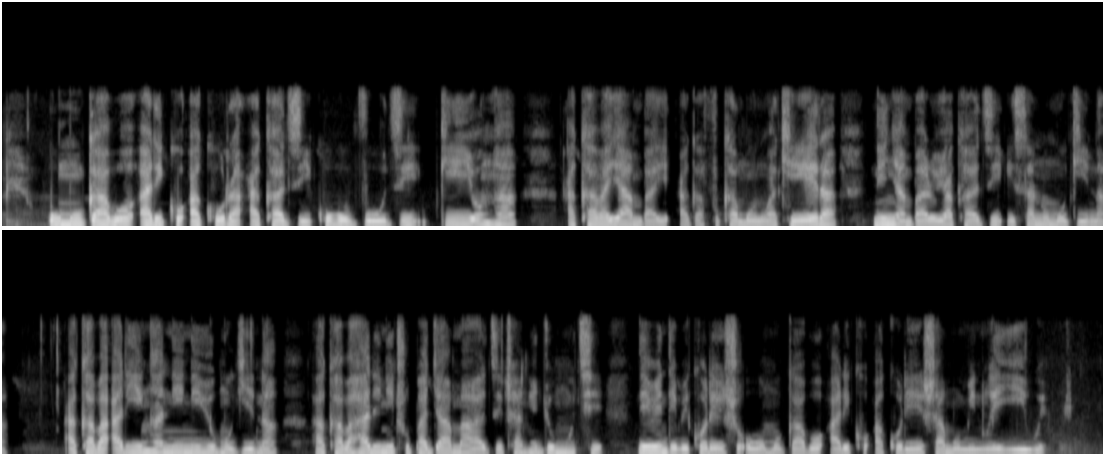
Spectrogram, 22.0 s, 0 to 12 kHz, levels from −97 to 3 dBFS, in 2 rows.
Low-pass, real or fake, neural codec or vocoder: 7.2 kHz; real; none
